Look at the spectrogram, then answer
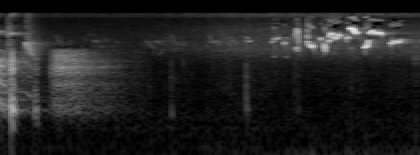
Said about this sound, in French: Voilà. On les entend d'ailleurs les oiseaux là.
